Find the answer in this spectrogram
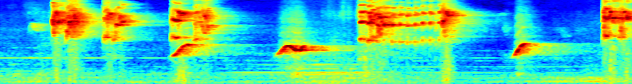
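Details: Interacting lovebirds: harsh high chirps mixed with short, lower whistled notes that dip slightly, plus a buzzy chattering stretch in the middle of the exchange.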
